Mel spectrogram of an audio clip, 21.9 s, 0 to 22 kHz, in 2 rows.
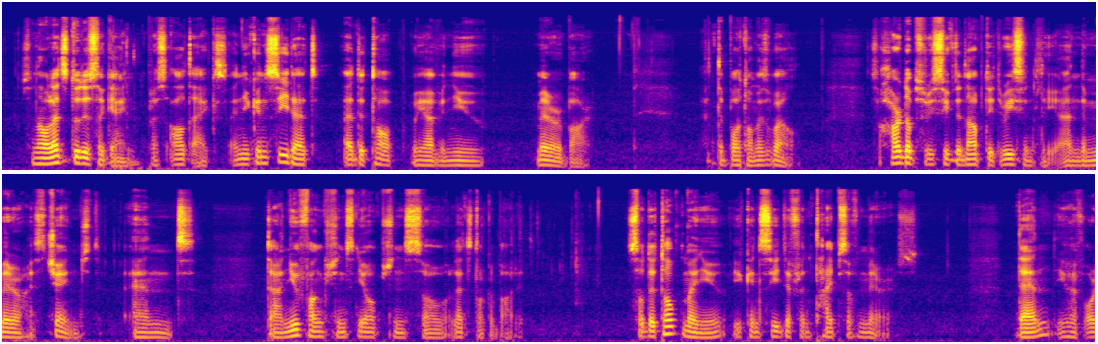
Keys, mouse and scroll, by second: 1.1 alt+x, 16.6 shift+middle click, 16.9 click, 17.6 click.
